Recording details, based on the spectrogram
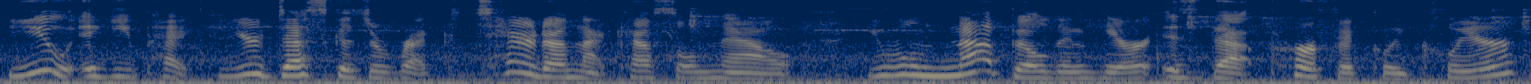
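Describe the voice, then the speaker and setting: A woman's voice: medium pitch, expressive, unhurried, fairly bright tone. A woman voicing a stern, dramatic female schoolteacher in a children's storybook, scolding and theatrical. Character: stern, dramatic female second-grade schoolteacher who hates buildings. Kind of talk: children's picture-book read-aloud. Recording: clear outdoor background noise.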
